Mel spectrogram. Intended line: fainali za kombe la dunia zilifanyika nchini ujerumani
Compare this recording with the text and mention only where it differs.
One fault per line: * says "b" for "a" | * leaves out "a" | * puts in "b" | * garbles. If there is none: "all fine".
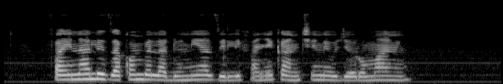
all fine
